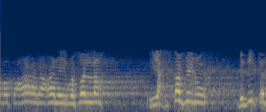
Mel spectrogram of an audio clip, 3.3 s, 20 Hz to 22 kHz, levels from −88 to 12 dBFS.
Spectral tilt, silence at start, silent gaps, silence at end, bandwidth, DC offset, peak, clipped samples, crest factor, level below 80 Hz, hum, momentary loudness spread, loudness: -11 dB/octave; 0 s; none; 0 s; 4.2 kHz; under 0.1%; 0 dBFS; under 0.1%; 18 dB; -56 dBFS; none; 19 LU; -19 LUFS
